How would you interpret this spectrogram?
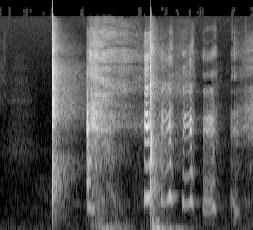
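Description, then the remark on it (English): A voice imitates a character slowly clapping his giant metal hands: three sharp, loud smacks about a second apart, with throaty clanging and ringing vocal noises filling the gaps between them. “then slowly with his like giant metal hands go like.”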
